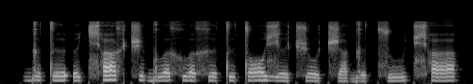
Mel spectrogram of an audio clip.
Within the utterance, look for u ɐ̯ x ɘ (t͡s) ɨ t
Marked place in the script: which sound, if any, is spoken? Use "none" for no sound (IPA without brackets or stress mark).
t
